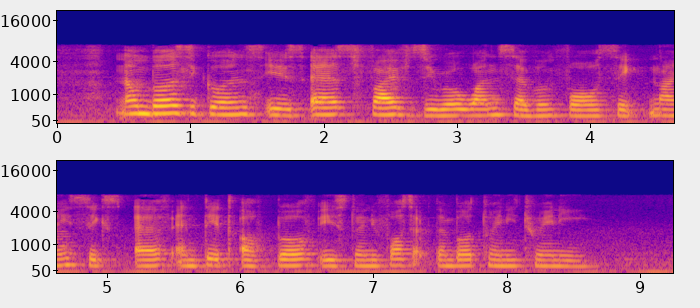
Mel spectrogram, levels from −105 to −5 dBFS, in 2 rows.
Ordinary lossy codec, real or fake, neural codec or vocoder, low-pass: MP3, 64 kbps; real; none; 7.2 kHz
